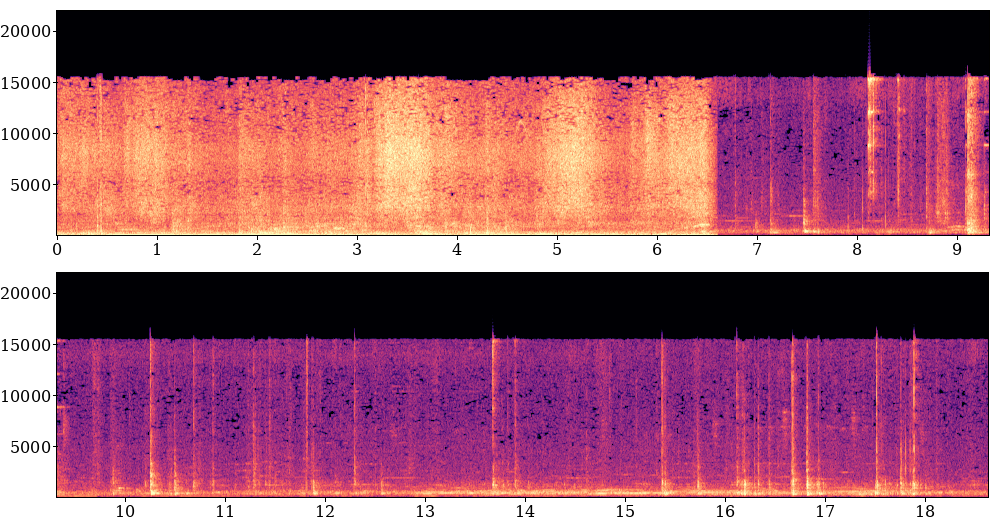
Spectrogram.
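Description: Loud rumbling, hissy handling noise that cuts off suddenly about six and a half seconds in. After it come quiet metallic clicks, with small scraping squeaks near the end, as the wire connections on the bus bars of a chrome-stripping tank are handled and a bolt clamp is tightened with a nut driver.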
